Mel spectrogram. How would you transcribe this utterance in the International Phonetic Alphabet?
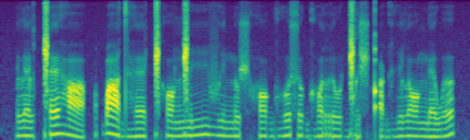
l ɛ l ǁ ɛ ɦ ɑ | ɓ ɑ dʱ ɛː ǁʰ ɔ ŋ͡ǁ iː v i n o ʃ h ɔ ɡʱ ʊ s ʊ ɡʱ ɔ r ʊː ɡ͡ǁ ə ʃ qʼ ʏ ɡʱ i l ɔː ŋ ɛ w ə

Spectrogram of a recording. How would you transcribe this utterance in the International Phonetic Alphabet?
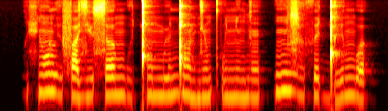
ç õ l e̤ f a zʲ ʉ s ɐ ŋʷ e̤ ǃ ũ m ʉ ŋ͡ǃ õ dʲ ũ kʷʼ ɐ ɲ ĩ ɡ ẽ | ĩ ɮ a̤ θ e ɡ͡ǃ e ŋʷ ɐ

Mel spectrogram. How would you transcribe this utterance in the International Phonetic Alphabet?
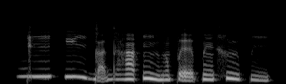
ɡ i | j i ɡ a̰ dʱ ã ʔ ĩ ɡ ə̃ p ɛ̰ p ẽ x ʉ p i

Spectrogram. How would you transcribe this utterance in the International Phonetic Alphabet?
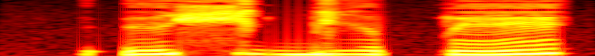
ʔ ʏ ç ə ɡ͡b i ə̯ pː ɛ̃

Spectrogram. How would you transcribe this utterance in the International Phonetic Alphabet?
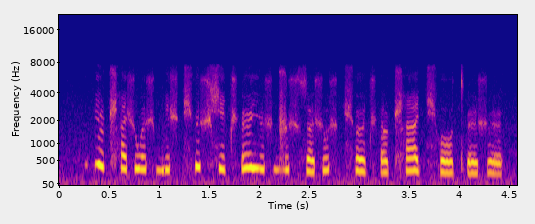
pʲ œ ʈ͡ʂʰ æ ʃ w ɵ ʃ b i ʃ t͡ɕʰ ʉ ʃ ɕ e t͡ʃʼ ø j ʉ ʃ ɖ͡ʐ y ʃ s œ ʃ u ʃ t͡ɕʰ ɵ t͡ʃʼ œ ʈ͡ʂʰ æ t͡ɕʰ o tʼ ø ʃ ø

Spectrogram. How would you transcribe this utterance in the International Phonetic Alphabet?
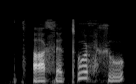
t͡sʼ a̰ x ɾ ɛ̰ tʼ u ħ ʃ ṵ

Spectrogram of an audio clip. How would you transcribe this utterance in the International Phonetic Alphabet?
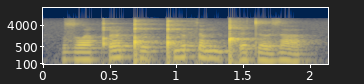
z ɔ ɪ̯ qʼ y ǃ ø ǃ y ħ ɾ ə ŋ ǃʼ ɛ t œ z a

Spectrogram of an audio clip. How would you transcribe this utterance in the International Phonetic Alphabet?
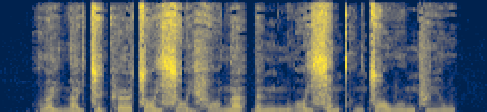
kʷ aː˧ j n̪ aː˨˥ j t͡s ɵ˧ ɥ pʰ œː˥ t͡s ɔː˥ j s ɔː˨ j f ɔː˨˥ n̪ aː˥ t̚ l ɐ˥ n ŋ ɵ˨˩ n w ɔː˧ j s ɐ˥ m kʷʰ ɐ˧ ŋ t͡s ɔː˥ w uː˥ ŋ f iː˥ w

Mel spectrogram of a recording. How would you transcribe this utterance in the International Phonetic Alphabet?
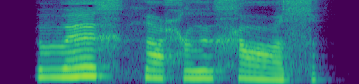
β ɜ x θ ɑ ħ ɣ ɵ x ɑ s

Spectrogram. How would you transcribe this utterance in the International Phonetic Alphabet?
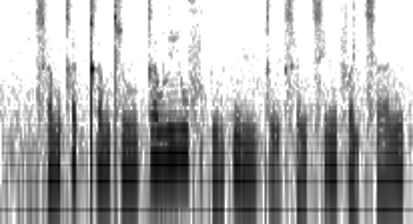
t͡sʰ ɐ˨˥ m kʰ ɐ˧ t̚ kʰ ɐ˨˧ m t͡s uː˨ k ɐ˥ w l iː˥ w f ʊ˨ k̚ m yː˨˥ k̚ n̪ yː˨˧ k ɐ˨˩ ŋ t͡sʰ ɐ˨ n t͡sʰ ɪ˧ ŋ f ɐ˨˩ j t͡sʰ ɐ˨˧ n

